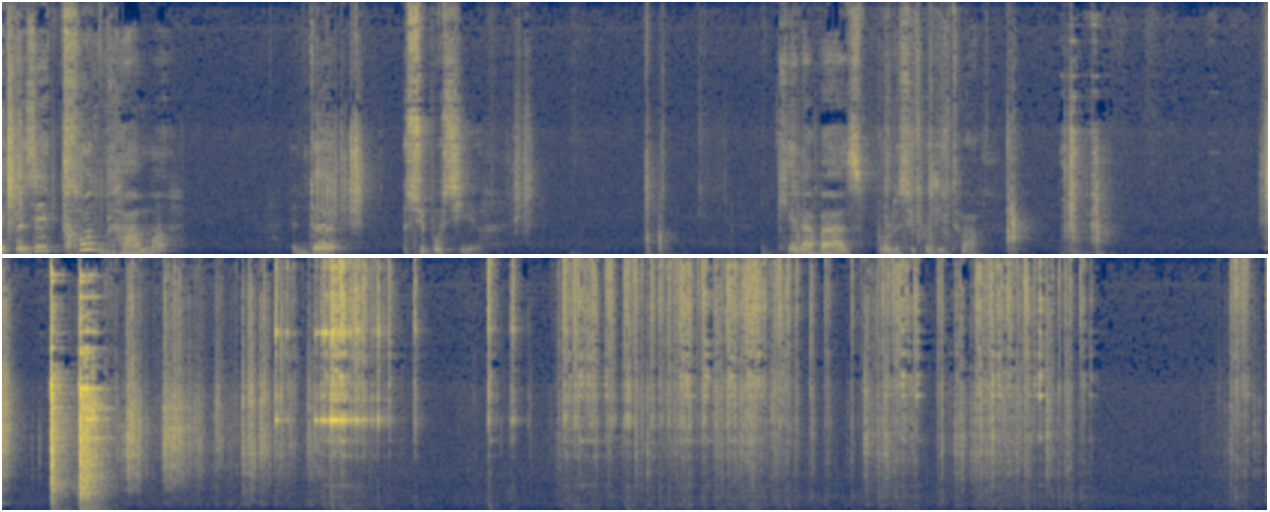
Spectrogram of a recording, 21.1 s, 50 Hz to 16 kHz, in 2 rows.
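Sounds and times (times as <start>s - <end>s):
small hard pieces clinking and rattling: 2.7s - 3.1s, 10.5s - 19.7s, 20.6s - 21.0s.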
